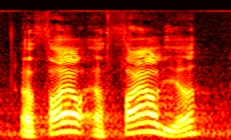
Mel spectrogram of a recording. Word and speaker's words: Athaliah: And Jehoram married Ahab's daughter, Athaliah is how you're supposed to pronounce it.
